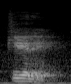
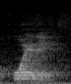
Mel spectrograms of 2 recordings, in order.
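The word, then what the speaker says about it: Qere: Y a la nueva corrección le llamaban Kere o Cuere, con Q, sin la U.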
